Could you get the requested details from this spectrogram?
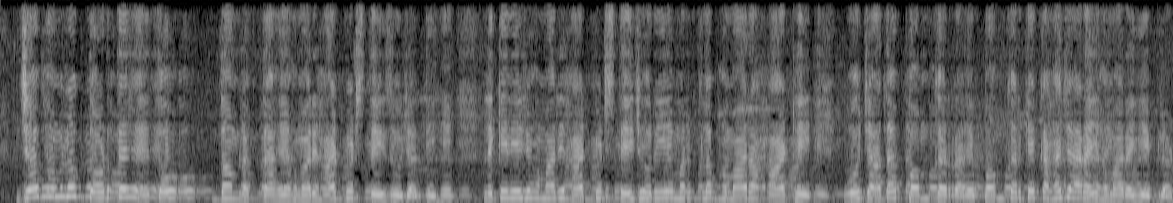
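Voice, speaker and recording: A woman with a non-native accent speaks at a fairly high pitch with ordinary pitch variation and very even loudness, over noticeable background noise. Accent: non-native Hindi. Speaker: gynecologist giving motivational speech. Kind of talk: motivational speech.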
